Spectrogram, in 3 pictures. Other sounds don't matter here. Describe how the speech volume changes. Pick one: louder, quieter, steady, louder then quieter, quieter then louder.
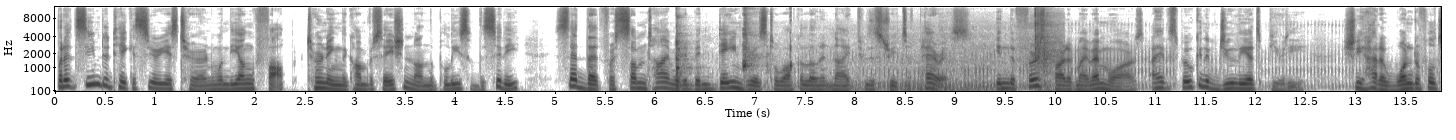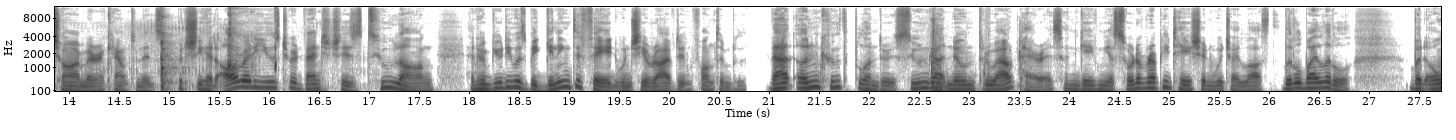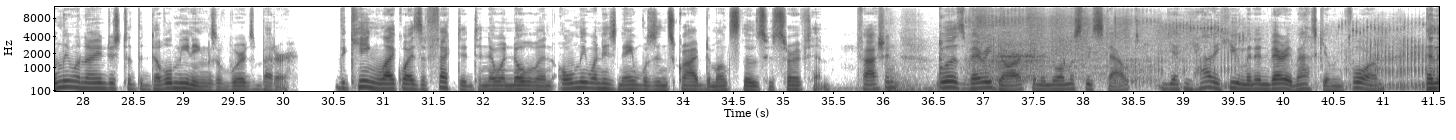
steady.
